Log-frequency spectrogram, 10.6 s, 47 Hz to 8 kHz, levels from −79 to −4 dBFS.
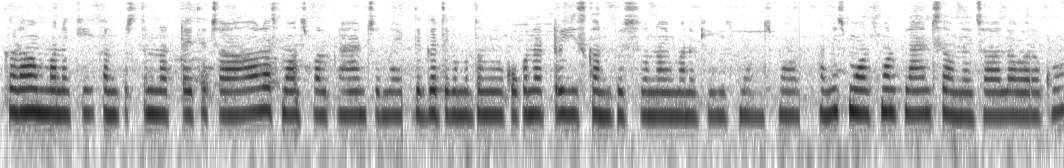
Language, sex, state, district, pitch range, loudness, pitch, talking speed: Telugu, female, Andhra Pradesh, Guntur, 240-250 Hz, -25 LUFS, 245 Hz, 140 wpm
